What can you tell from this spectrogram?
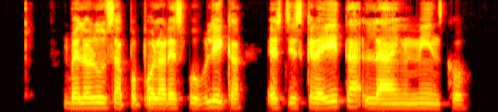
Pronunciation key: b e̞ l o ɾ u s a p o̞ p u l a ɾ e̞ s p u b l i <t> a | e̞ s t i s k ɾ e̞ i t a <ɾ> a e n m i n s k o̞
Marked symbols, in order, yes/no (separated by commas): no, no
